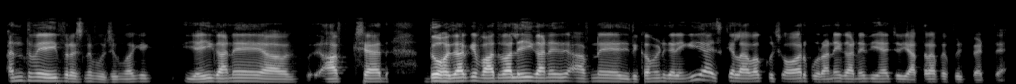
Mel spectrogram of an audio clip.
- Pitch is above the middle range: No, medium, 140 Hz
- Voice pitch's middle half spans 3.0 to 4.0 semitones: No, narrow, 2.4 semitones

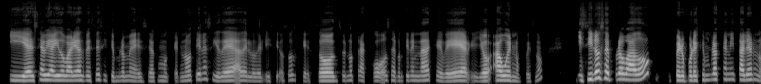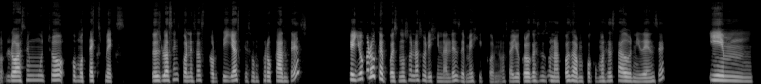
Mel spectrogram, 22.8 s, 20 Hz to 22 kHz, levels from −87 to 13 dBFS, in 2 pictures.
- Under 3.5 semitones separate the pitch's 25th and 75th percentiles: Yes, average, 2.9 semitones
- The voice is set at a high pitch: Yes, high, 205 Hz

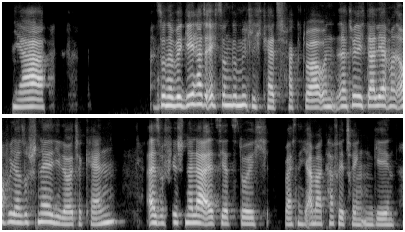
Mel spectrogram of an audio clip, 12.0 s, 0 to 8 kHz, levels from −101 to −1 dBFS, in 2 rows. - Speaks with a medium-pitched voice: No, high, 200 Hz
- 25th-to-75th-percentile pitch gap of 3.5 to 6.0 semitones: Yes, average, 4.4 semitones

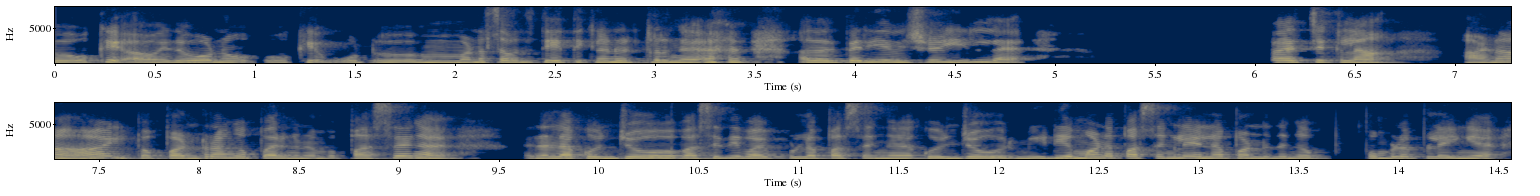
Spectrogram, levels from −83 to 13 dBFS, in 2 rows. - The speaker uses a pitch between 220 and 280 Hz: Yes, high, 230 Hz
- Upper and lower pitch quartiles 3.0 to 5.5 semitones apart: No, narrow, 2.6 semitones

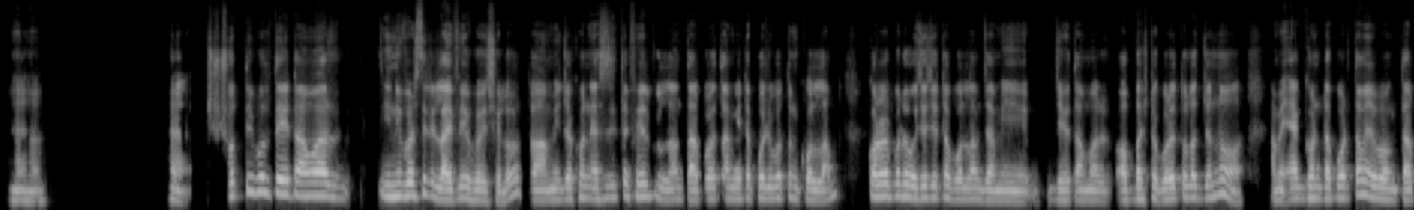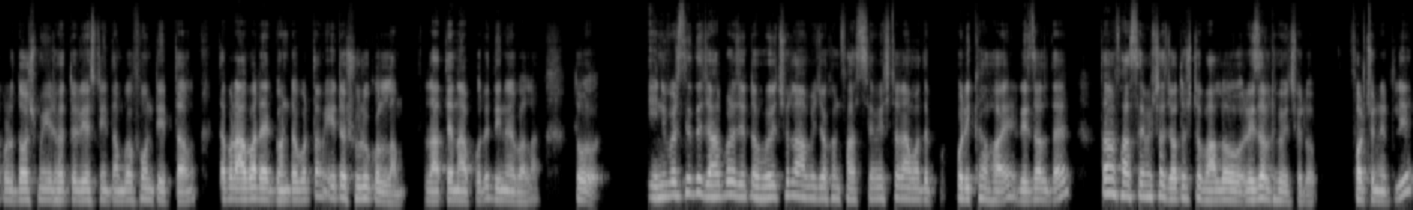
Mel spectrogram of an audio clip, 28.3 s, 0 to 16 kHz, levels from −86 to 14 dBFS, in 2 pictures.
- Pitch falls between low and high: Yes, medium, 150 Hz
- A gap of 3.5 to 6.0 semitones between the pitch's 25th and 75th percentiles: Yes, average, 4.0 semitones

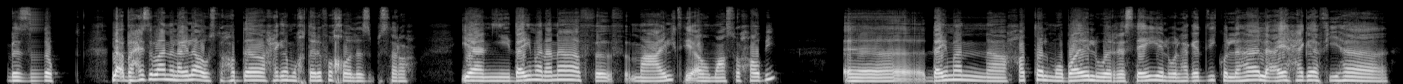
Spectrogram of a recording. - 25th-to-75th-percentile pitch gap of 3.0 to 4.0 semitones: No, narrow, 2.5 semitones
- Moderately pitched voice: Yes, medium, 175 Hz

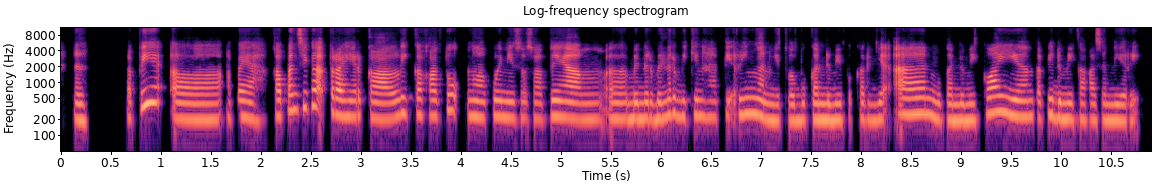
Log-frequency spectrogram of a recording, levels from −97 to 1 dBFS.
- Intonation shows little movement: No, average, 3.0 semitones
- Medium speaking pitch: No, high, 215 Hz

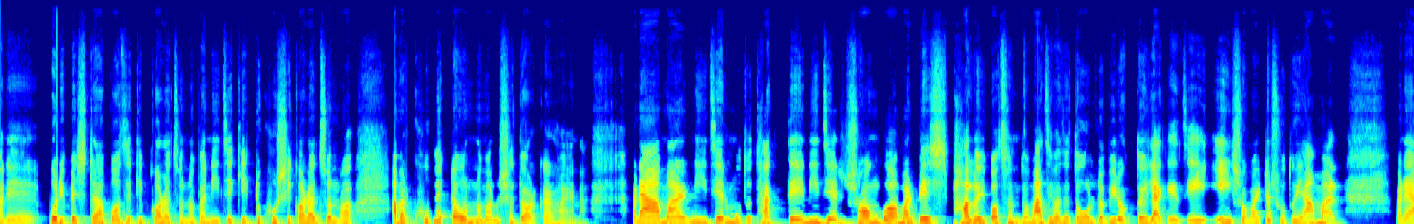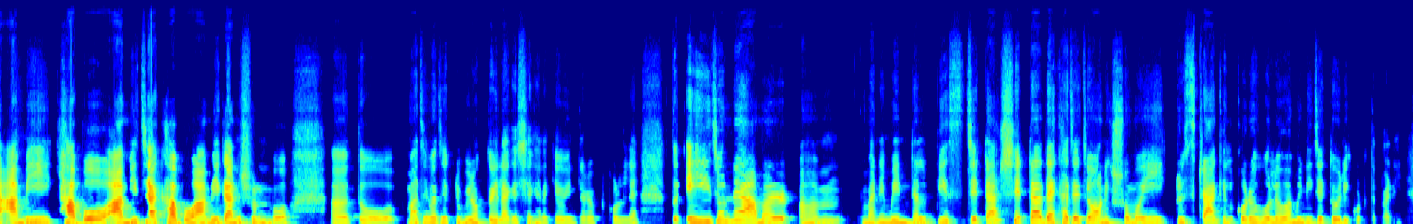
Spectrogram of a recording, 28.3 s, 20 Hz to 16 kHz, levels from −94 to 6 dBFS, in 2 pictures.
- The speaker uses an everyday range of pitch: Yes, average, 3.2 semitones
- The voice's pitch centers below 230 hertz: No, high, 245 Hz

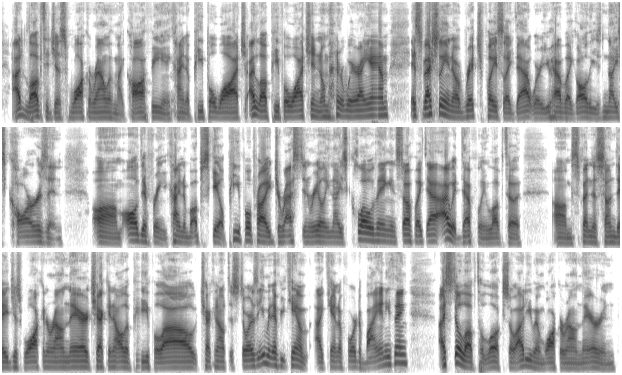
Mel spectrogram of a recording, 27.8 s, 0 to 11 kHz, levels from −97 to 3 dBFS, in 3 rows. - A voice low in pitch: Yes, low, 110 Hz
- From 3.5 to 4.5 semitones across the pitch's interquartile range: No, average, 2.9 semitones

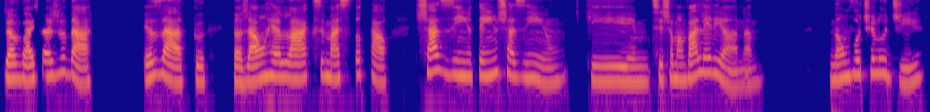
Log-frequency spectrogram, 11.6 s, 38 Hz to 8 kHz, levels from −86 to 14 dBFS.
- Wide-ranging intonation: No, average, 4.4 semitones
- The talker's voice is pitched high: Yes, high, 195 Hz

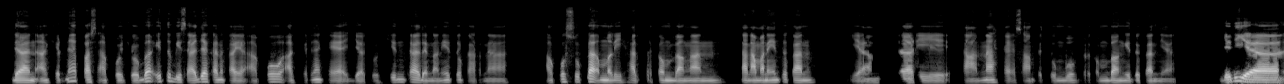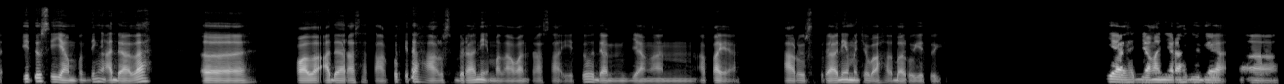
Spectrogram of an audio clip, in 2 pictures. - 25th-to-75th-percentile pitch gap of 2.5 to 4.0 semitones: Yes, average, 2.9 semitones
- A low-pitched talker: Yes, very low, 90 Hz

